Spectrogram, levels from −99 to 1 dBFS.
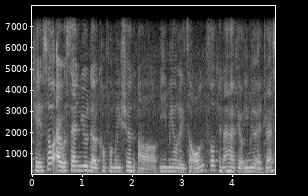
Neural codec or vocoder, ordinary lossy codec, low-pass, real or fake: vocoder, 22.05 kHz, 80 mel bands, Vocos; none; 7.2 kHz; fake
